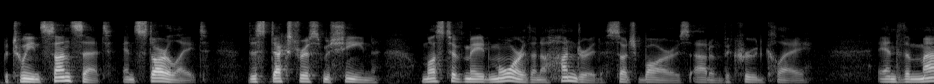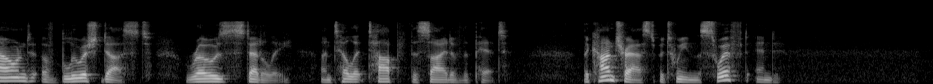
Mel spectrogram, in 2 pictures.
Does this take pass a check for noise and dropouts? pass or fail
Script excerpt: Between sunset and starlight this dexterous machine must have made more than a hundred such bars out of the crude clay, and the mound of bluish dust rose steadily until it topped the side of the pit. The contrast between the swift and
pass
